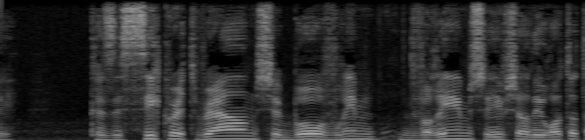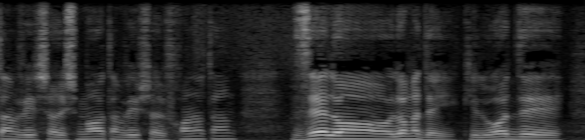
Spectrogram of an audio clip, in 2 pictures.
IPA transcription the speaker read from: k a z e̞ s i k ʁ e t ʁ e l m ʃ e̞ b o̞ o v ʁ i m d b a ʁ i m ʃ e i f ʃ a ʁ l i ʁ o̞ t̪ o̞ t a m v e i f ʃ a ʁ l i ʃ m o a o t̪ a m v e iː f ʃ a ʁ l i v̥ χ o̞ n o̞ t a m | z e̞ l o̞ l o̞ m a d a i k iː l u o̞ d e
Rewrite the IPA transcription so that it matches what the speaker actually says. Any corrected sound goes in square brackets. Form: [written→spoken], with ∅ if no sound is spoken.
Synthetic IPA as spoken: k a z e̞ s i k ʁ e t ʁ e l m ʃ e̞ b o̞ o v ʁ i m d [b→v] a ʁ i m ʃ e i f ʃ a ʁ l i ʁ o̞ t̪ o̞ t a m v e i f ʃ a ʁ l i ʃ m o a o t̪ a m v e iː f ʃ a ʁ l i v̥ χ o̞ n o̞ t a m | z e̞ l o̞ l o̞ m a d a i k iː l u o̞ d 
